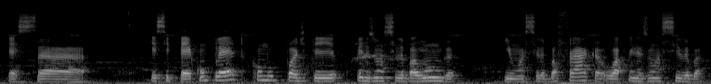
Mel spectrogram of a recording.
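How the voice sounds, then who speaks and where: A man's voice: a little high, a little mellow. A man with a Brazilian Portuguese accent giving an improvised, hesitant commentary on a book, explaining poetic meter with frequent tag questions.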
